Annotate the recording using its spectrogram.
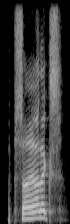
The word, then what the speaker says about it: psionics: You have a psychionics here, psionics. That's right. I pronounce the P.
